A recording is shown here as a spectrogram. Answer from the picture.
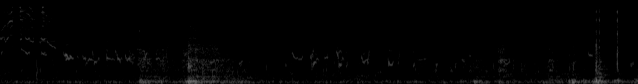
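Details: Baby degus (Octodon degus), wriggling on a hot-water bottle, give rapid, high, chirpy squeaks over low rustling and handling noise.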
